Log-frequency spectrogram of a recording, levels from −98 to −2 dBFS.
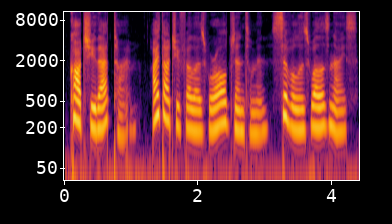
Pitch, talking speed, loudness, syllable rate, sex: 205 Hz, 215 wpm, -20 LUFS, 5.2 syllables/s, female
